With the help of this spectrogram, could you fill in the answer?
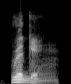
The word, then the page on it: rigging: British English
